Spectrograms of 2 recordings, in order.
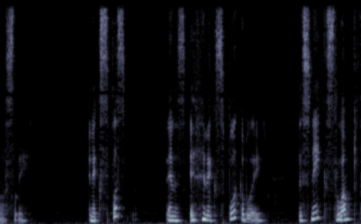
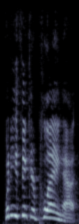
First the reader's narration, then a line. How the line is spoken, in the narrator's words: shouted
